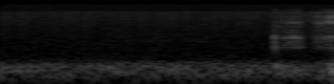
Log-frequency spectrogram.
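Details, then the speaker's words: Child with sleep-disordered breathing, snoring through the mouth and not congested, gasps for air after an obstructive apnea in which the preceding breath moved no air into his lungs. "now he's gasping for air the breath they took beforehand he was actually not getting anything into his lungs"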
